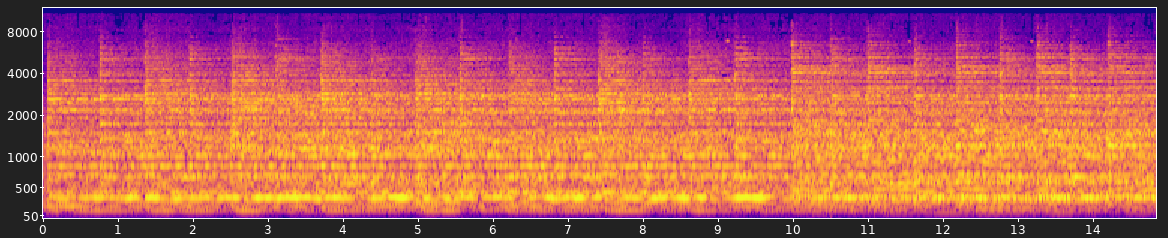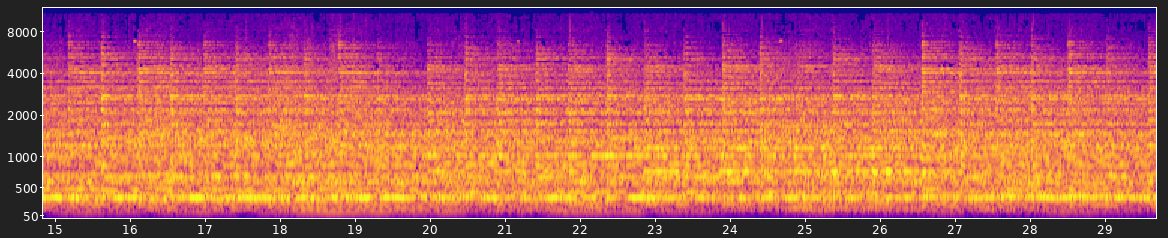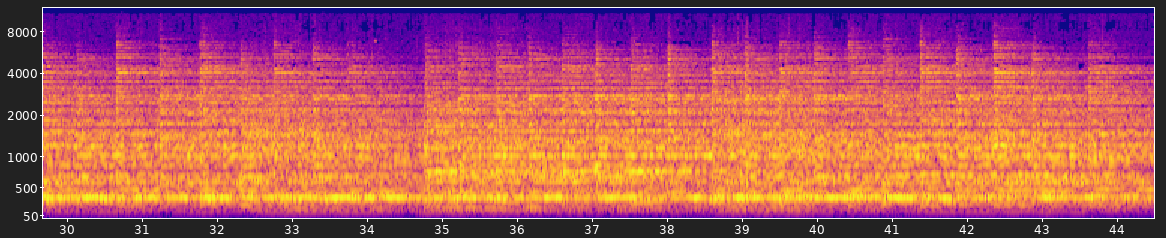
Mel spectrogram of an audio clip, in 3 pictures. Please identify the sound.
hope u like it played it on a upright piano its mint and the piano 70 years old :)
